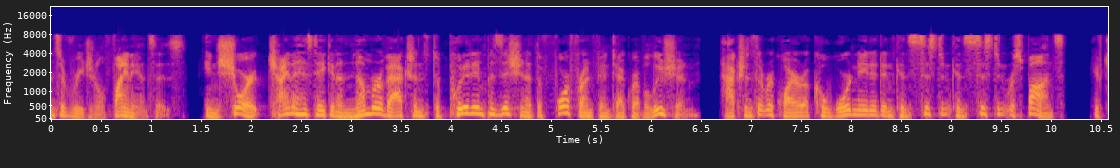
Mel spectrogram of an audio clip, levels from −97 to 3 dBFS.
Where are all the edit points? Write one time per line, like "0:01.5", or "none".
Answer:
0:01.4
0:05.4
0:09.0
